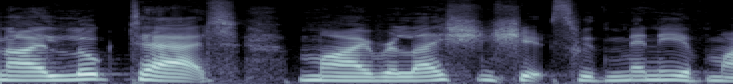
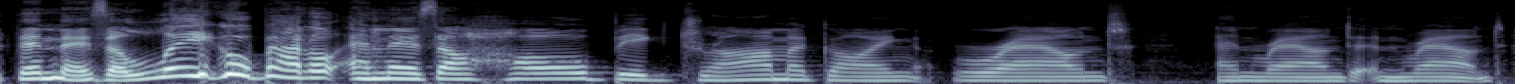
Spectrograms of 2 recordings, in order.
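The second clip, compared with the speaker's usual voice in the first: ordinary talk, nothing marked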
